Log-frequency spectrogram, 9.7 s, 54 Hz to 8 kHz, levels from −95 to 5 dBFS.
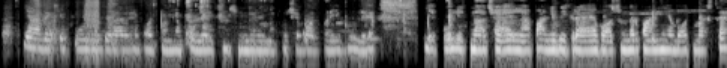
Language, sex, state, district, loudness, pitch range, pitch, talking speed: Hindi, female, Bihar, Araria, -21 LUFS, 200-215 Hz, 210 Hz, 235 wpm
